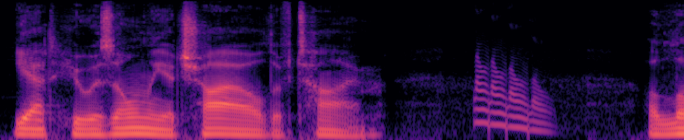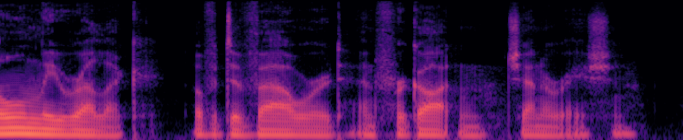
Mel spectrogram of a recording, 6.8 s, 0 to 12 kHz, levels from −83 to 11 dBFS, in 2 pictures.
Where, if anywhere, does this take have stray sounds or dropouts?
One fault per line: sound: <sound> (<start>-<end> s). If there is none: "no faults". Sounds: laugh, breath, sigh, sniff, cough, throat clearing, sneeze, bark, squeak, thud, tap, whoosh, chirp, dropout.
sound: chirp (2.4-2.8 s)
